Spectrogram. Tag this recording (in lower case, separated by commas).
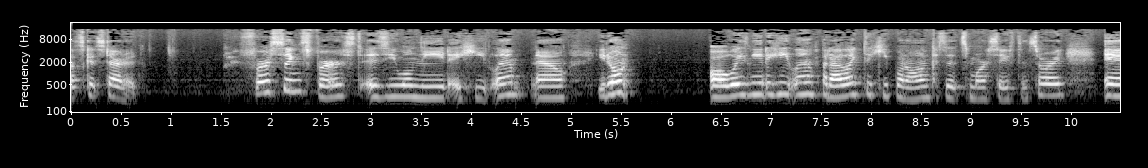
speech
